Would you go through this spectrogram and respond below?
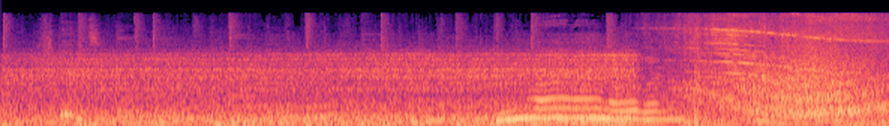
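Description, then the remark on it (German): An airplane comes in to land: a steady engine drone builds into a loud rushing roar, with a brief rising whine partway through. No one speaks. “Flugzeug landet.”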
